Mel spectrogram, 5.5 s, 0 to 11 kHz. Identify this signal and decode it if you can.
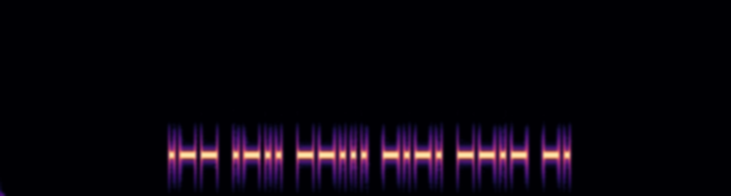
Morse code, heard as a keyed tone, about 30 wpm, 700 Hz. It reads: WL7CQN
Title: USA Call Signs - 6 Characters - 4x Character Spacing - 30wpm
